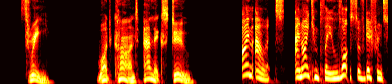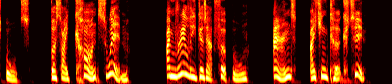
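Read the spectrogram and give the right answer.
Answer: swim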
